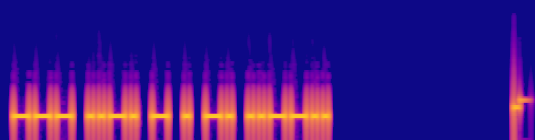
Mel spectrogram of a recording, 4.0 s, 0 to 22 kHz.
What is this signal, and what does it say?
Morse code, heard as a keyed tone, about 30 wpm, 700 Hz. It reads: OFTEN?
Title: Sentences from Top 400 Words 30wpm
